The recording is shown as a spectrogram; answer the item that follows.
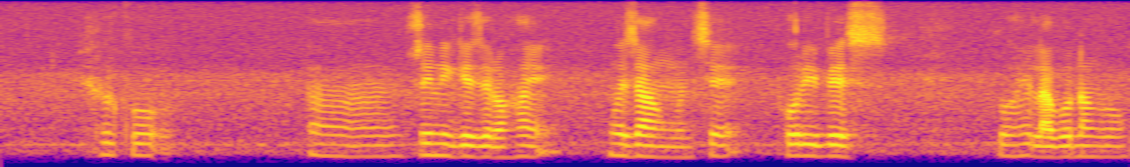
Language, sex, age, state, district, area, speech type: Bodo, male, 18-30, Assam, Kokrajhar, rural, spontaneous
